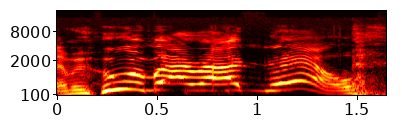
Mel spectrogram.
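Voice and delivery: put-on shrill old prospector voice. Host on air shows off one of his weird voices, in an old prospector voice. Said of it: "It sounds like the old prospectors".

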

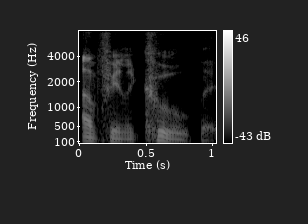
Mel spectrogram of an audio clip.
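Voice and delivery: fake, put-on deep low-register voice. A podcast host opens the episode greeting his co-host: put-on deep voice. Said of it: "It's a deep voice".

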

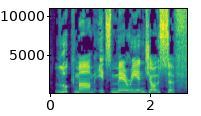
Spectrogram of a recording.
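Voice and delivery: put-on very high, shrill child's voice, yelled out. Telling how a child spotted two women in the street, imitating Amalia shouting. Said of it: "shouts out".

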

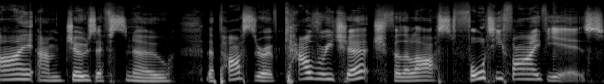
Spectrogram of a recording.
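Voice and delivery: acted, big, grand booming preacher voice. Telling a joke, the speaker acts out the minister standing up to introduce himself, booming. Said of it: "He stands up and booms out".

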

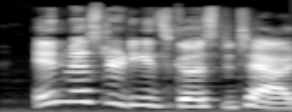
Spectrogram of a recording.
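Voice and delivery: plain

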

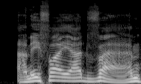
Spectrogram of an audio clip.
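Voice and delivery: northern English accent. Asked to recreate a northern accent, trying out a sentence in a northern English accent. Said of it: "it only really works if you do it in a northern accent".

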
